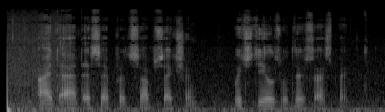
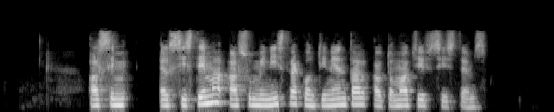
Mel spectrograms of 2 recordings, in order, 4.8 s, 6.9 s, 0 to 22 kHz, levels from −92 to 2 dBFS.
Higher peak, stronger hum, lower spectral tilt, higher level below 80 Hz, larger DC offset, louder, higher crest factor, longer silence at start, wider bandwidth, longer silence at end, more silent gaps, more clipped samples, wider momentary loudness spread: second, -30 dBFS vs -2 dBFS; neither; second, -2 dB/octave vs -5 dB/octave; second, -64 dBFS vs -58 dBFS; neither; second, -50 LUFS vs -19 LUFS; about the same, 22 dB vs 18 dB; second, 0.1 s vs 1.1 s; first, 16 kHz vs 8.2 kHz; second, 0 s vs 0.9 s; second, none vs 1.84-1.88 s; neither; first, 15 LU vs 11 LU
